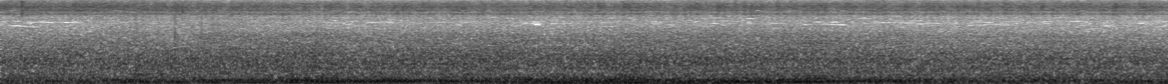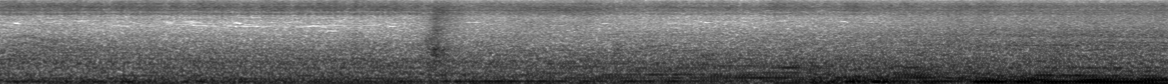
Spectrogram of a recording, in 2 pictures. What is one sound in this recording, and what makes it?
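A young woman speaks softly close to the microphone.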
